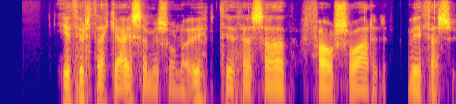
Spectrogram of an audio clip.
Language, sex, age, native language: Icelandic, male, 30-39, Icelandic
